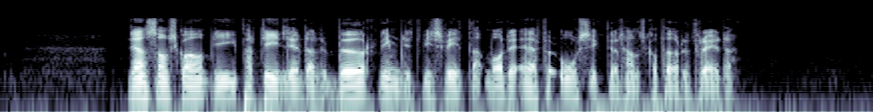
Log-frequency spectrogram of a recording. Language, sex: Swedish, male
